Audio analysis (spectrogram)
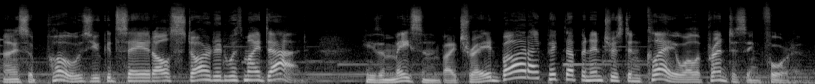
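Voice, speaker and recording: A woman's voice: low voice, very animated, moderate pace, music in the background. A woman voicing a friendly, chatty potter who runs a stall in a video game. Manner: warm sales talk, chatty.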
